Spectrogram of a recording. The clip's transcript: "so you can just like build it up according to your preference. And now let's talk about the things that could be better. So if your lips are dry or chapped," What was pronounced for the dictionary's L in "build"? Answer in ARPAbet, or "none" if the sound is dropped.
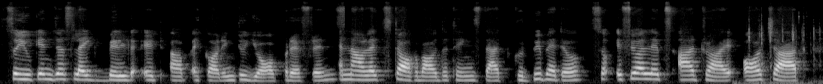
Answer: L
